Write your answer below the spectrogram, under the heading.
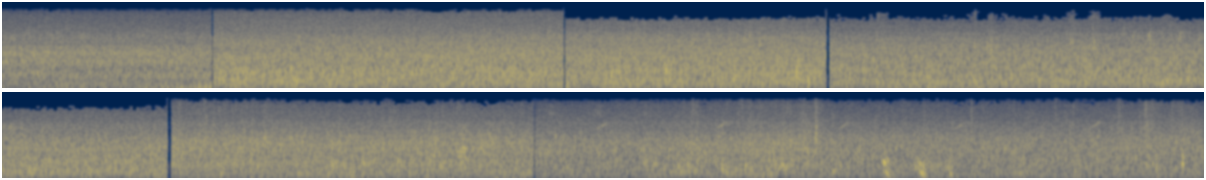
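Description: Shallow rocky stream running over stones, a steady rushing babble. A few brief knocks stand out, the sharpest about a third of the way in and near the end.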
